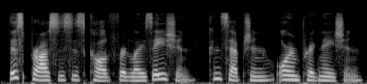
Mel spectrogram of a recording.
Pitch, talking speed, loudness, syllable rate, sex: 200 Hz, 130 wpm, -20 LUFS, 5.7 syllables/s, female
